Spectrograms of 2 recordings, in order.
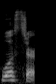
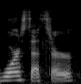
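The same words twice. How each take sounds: First: It is said without following its spelling. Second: It is read out following its spelling. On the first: The speaker calls it right. "It's Worcester" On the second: The speaker calls it wrong. "Don't read it like that"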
